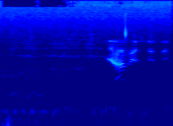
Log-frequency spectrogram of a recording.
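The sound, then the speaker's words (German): Steady low rumble of a bus interior heard over a narrow, muffled phone line, with a heavier thump at the start and a brief high squeak partway through. “Bist du im Bus?”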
